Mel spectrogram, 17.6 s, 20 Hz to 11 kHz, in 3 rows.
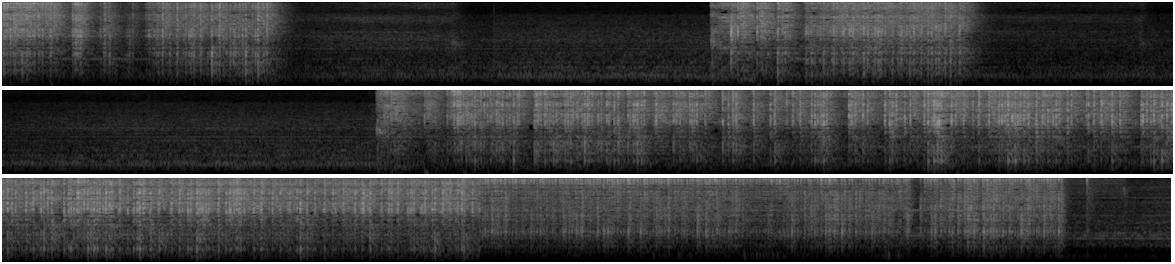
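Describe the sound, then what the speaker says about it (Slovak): Cheap VEVOR MIG/MAG welder laying a fillet weld on 10 mm material at full power, a loud harsh crackling hiss in several bursts, the last one long and sustained, with no talk. "vyskúšame plný výkon tejto zváračky a skúsime si kutový zvar na"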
